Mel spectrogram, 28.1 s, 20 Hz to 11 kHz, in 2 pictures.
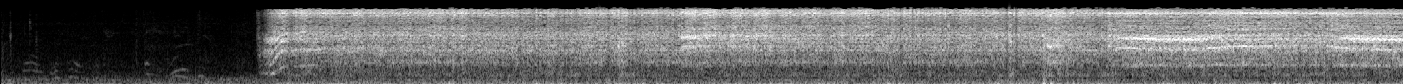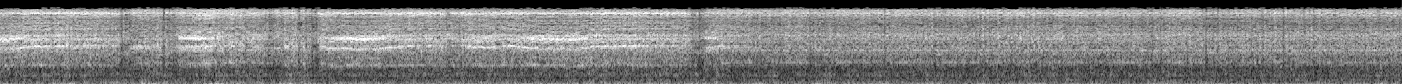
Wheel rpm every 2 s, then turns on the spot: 0, 90, 230, 230, 230, 230, 220, 220, 220, 220, 230, 230, 230, 230.
none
